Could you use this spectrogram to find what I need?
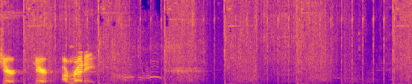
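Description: An electric stun gun crackles and buzzes.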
